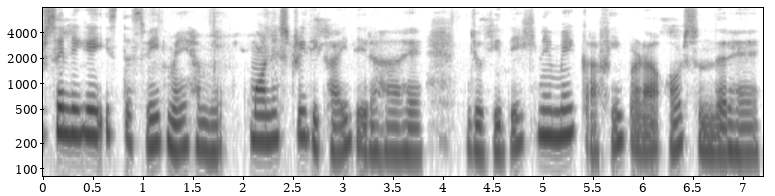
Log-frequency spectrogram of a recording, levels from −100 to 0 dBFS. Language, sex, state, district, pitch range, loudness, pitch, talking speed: Hindi, female, Bihar, Kishanganj, 155-235 Hz, -37 LUFS, 190 Hz, 165 wpm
